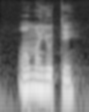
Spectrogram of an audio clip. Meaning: 1. to wrap, to bind, to swaddle 2. to coddle, to pamper, to mollycoddle
- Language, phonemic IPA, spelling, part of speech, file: French, /ɑ̃.ma.jɔ.te/, emmailloter, verb, Fr-emmailloter.ogg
